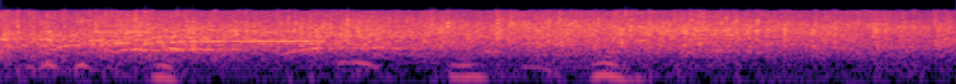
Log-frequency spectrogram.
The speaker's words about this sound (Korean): 어, 네, 보통 사람들이 이렇게 박수를 쳐주세요. 네, 쳐주시는데 어, 항상 박수 뒤에는 씁쓸한 질문을 하십니다.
